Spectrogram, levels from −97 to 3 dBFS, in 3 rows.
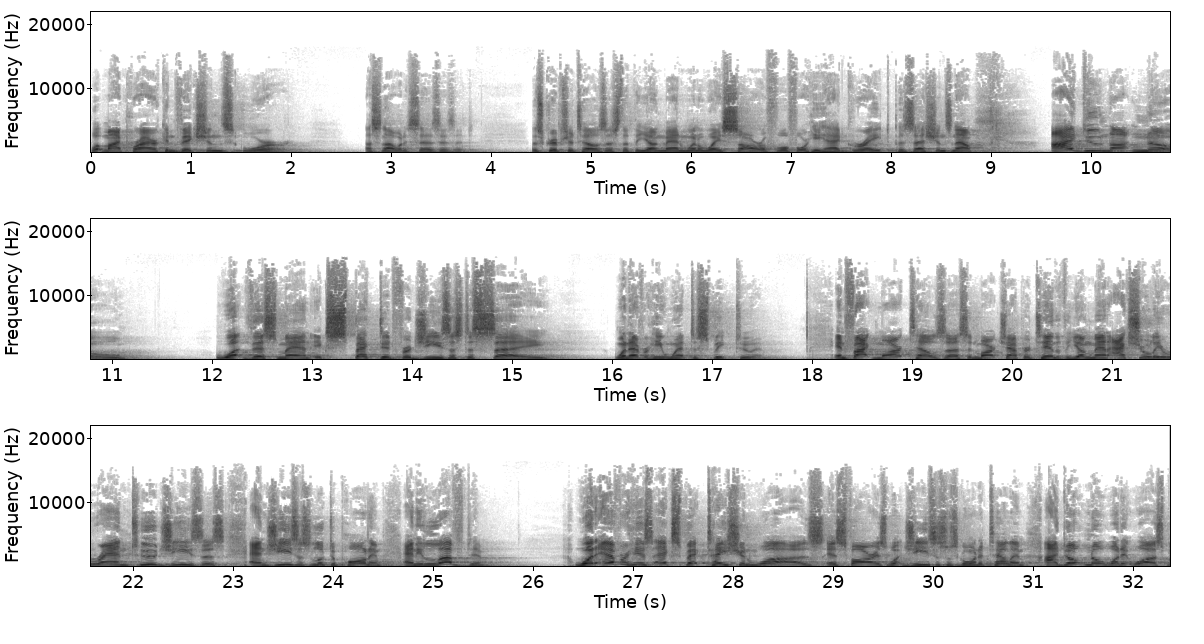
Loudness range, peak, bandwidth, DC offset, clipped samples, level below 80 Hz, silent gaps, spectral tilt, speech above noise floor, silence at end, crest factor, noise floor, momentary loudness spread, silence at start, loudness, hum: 4 LU; -2 dBFS; 16.5 kHz; under 0.1%; under 0.1%; -56 dBFS; none; -3 dB/octave; 43 dB; 0 s; 20 dB; -64 dBFS; 9 LU; 0 s; -21 LUFS; none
